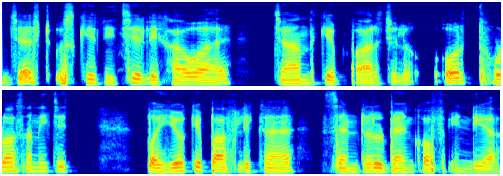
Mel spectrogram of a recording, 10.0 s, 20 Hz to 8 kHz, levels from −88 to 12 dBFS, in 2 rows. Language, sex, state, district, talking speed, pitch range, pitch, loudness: Hindi, male, Jharkhand, Jamtara, 145 wpm, 125-145 Hz, 135 Hz, -19 LUFS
